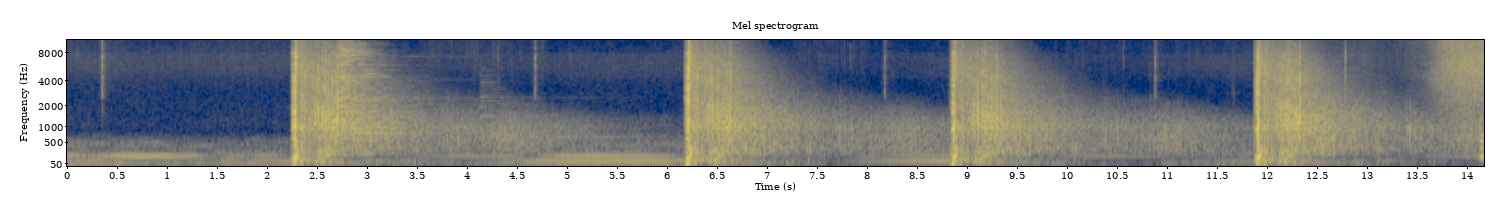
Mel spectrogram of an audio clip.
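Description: An S&W Model 69 Combat Magnum revolver fires four hand-loaded rounds, each a sharp, heavy boom spaced a few seconds apart, with a ringing decay between them and a low hum in the quiet gaps.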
